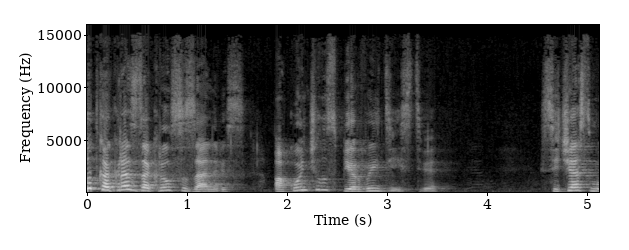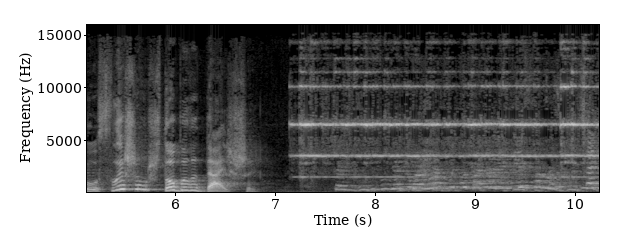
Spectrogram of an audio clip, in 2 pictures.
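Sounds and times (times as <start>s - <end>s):
speech: 0.1s - 3.6s, 4.5s - 6.9s
theatre bell ringing before the curtain rises on a children's play: 7.2s - 10.2s.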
